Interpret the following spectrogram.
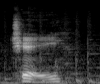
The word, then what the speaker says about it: che: lesson okay so uh when it was a letter the way they set it the name of it was Che okay so this would be called the che um so you have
